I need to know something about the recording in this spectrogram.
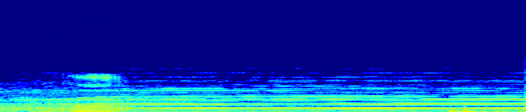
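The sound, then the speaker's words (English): A loud air raid siren in Kyiv wails steadily, warning people that incoming air raids may be approaching; its sustained layered tones hold across the whole stretch, with a brief low rumble and a short burst of noise near the start. “Of course, we hear the sirens. Those are for alarming the Kyiv people that incoming air raids may be approaching.”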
